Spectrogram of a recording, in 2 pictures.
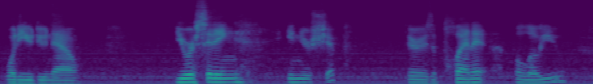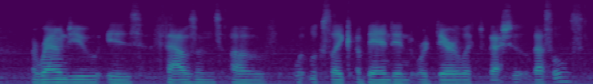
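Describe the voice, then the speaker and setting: A man's voice: mid-range voice, flat delivery, measured pace. A man narrating a tabletop roleplaying game as its game master. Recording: muffled lo-fi mic with clear noise.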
